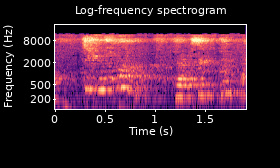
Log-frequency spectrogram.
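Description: A woman speaks through a microphone over a loudspeaker.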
